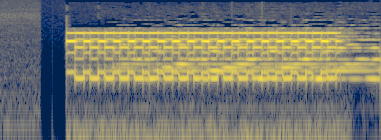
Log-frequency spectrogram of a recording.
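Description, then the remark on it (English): A loud electronic phone ring with a rapid warbling trill, sounding steadily for about two seconds after a brief quiet moment, then cutting off into faint background noise. “Chuck, you got another phone call.”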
